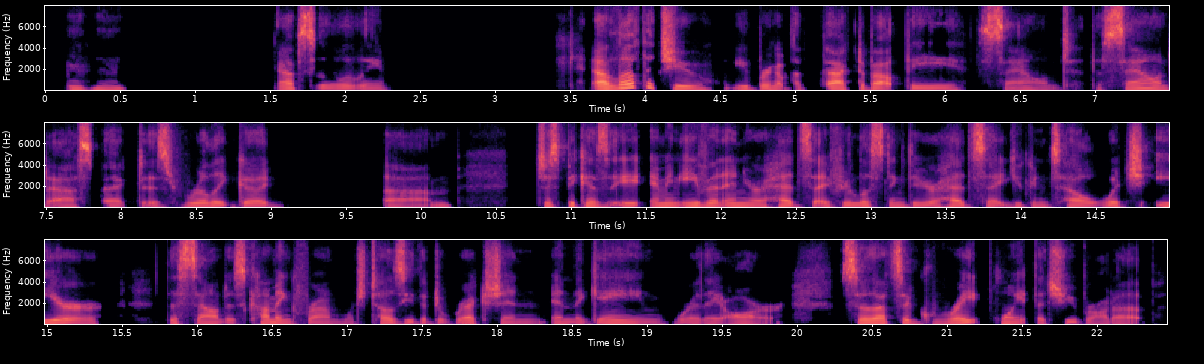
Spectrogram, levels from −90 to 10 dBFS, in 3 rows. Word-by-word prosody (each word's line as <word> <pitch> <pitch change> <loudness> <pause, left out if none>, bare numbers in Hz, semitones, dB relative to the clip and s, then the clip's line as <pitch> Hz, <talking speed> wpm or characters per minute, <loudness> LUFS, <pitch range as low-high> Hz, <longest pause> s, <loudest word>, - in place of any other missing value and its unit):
Mhm. 185 0 -10 1.0
Absolutely. 170 -6 +1 1.4
I 215 - +9
love 295 +11 +5
that 330 -8 +4
you 185 -4 -3
you 200 -5 -8
bring 185 +1 -5
up - - -10
the 170 -1 -13
fact 180 0 +3
about 170 -2 0
the 165 -1 -8
sound. 160 -4 +1
The 175 - -17
sound 205 +1 +5
aspect 155 -1 +2
is 160 +4 +1
really 190 -4 -3
good, 160 0 -6 0.7
um, 185 +4 -9 0.5
just 200 -2 +5
because 195 -4 0
e 195 -1 -2
I 190 - -2
mean, 185 0 -4
even 215 0 -2
in 185 -1 -2
your 170 -1 -5
headset, 170 0 +2
if 165 - -9
you're 175 - -5
listening 180 0 0
through 175 - -9
your 160 -1 -5
headset, 165 0 +2
you 170 - -10
can 170 -1 -13
tell 165 -1 +1
which 165 0 +2
ear 170 -5 -2 0.4
the 190 - -7
sound 165 -2 +6
is 155 - +4
coming 195 -1 -3
from, 150 -2 -10
which 160 0 -6
tells 170 -1 0
you 170 - -7
the 165 - -11
direction 155 +1 -4
in 170 -1 -9
the 150 - -11
game 165 -2 -7
where 150 -3 -11
they 145 -1 -11
are. 175 +3 -9 0.4
So 190 - +7
that's 200 +3 +3
a 205 - -2
great 175 +1 -4
point 175 -1 -6
that - - +1
you 155 - -9
brought 145 -1 -12
up. - - -7
170 Hz, 175 wpm, -23 LUFS, 160-185 Hz, 1.4 s, I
